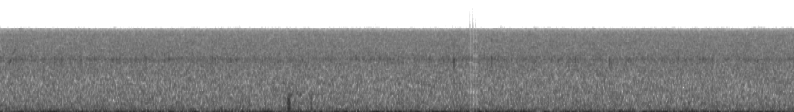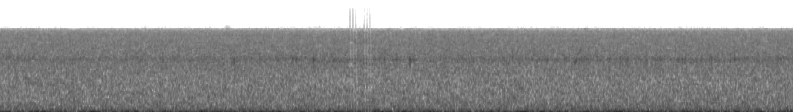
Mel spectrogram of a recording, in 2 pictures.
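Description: Steady broadband hiss like rain or wind noise, with no animal calls heard.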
